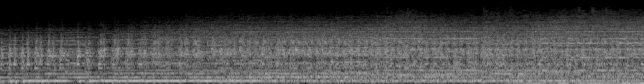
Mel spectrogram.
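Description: A live blues-rock band plays an instrumental passage with electric guitar, drums and keyboard, building up in volume. A heavy low bass comes in about five seconds in.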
